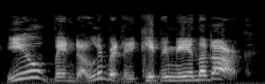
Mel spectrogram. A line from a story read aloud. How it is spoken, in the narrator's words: he shouted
